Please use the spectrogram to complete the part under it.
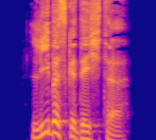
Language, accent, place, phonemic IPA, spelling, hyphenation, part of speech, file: German, Germany, Berlin, /ˈliːbəsɡəˌdɪçtə/, Liebesgedichte, Lie‧bes‧ge‧dich‧te, noun, De-Liebesgedichte.ogg
- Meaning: nominative/accusative/genitive plural of Liebesgedicht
